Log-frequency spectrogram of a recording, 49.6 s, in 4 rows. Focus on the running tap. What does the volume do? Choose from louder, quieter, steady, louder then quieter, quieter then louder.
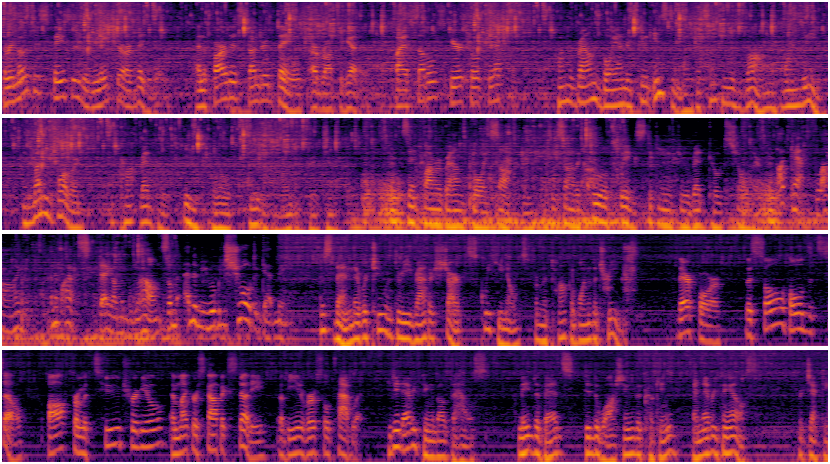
quieter.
